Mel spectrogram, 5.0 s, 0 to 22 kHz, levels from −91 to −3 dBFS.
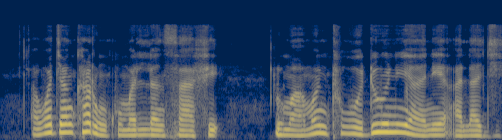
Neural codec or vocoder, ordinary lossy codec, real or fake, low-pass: vocoder, 22.05 kHz, 80 mel bands, WaveNeXt; none; fake; none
